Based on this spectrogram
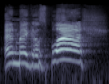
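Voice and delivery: very high, slow squeaky otter. A narrator's reading. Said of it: "says the otter".

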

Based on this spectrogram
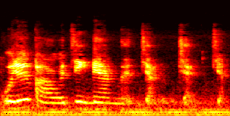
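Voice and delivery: usual speaking voice

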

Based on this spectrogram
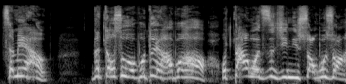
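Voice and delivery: husband shouting in bitter self-reproach; husband's bitter shout. Retold or imitated. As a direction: hurl it back at her in a rage. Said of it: "那个先生说".

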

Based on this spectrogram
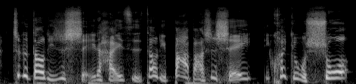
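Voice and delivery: a furious father demanding the truth; angry interrogation. Retold or imitated. Grandfather interrogates pregnant daughter.

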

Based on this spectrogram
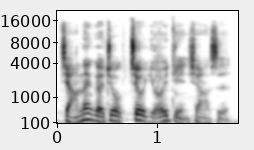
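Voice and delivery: ordinary talk, nothing marked

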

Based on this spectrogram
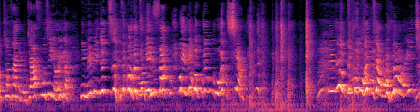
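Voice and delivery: high, loud, laughing protest; laughing complaint. Real, not acted. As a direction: laugh through the playful reproach. Teasing friend for not telling.

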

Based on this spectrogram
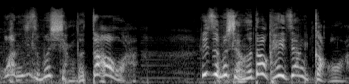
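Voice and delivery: high, fast amazed gasp of disbelief; amazed exclamation. Retold or imitated. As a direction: sound blown away by the idea. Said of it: "你会觉得说".

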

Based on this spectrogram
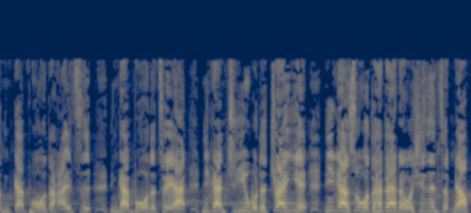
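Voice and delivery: normal talking voice

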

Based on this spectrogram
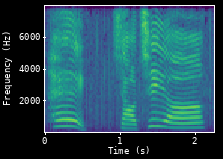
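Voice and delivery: high calling voice across the water. Acted. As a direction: call out to the penguins. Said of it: "小熊大声地喊". (小熊朝小企鹅大声喊)

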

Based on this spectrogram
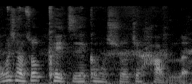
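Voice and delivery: ordinary delivery

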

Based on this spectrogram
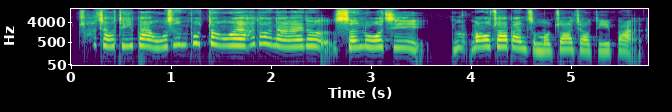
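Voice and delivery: high-pitched, incredulous questioning; utter bewilderment. Retold or imitated. Owner retelling reaction to the cat's absurd logic, bewildered. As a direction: puzzle over it in a high, baffled voice. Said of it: "然后我超困惑".

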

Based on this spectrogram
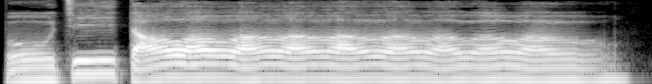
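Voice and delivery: high echoing genie cry. A narrator's reading. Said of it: "精灵的声音回荡在空气中".

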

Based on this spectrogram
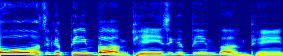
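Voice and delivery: high, bright sales patter from a stall owner; pushy market seller. Retold or imitated. Retelling the stall owner luring a tourist with a high sales pitch. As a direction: hawk it like a street vendor to a tourist.

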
